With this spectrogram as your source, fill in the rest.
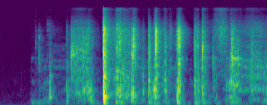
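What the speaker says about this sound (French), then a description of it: "on coupe sur le biais" Paper being snipped on the bias with scissors to shape a vintage shabby-style scrapbook tag, a quick run of short, crisp close cuts with brief gaps between them and no talking.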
